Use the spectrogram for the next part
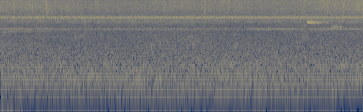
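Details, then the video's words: Crickets chirping in a wheat field, an unbroken shrill chorus holding two steady high tones with a wash of airy background noise, and a single sharper chirp standing out near the end. "Crickets in a Wheat Field"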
